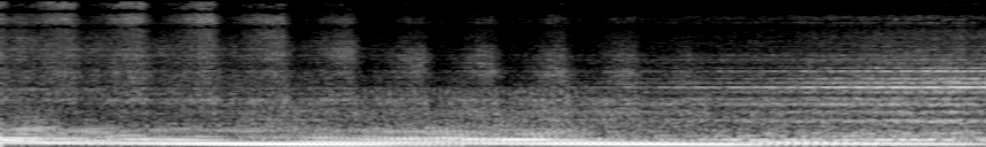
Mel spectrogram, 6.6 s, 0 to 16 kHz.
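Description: Electronic dance music played loud through a karaoke combo driven by a pair of Weeworld S1500 40 cm subwoofers: a long, deep, sustained bass note dominates, swelling in the middle and easing near the end.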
